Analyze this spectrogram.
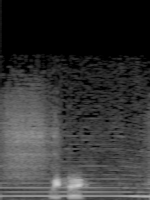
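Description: A fire alarm siren in Clarksville, Tennessee wails in a steady, sustained tone like an air raid drill, with a brief burst of voice rising over it partway through.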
